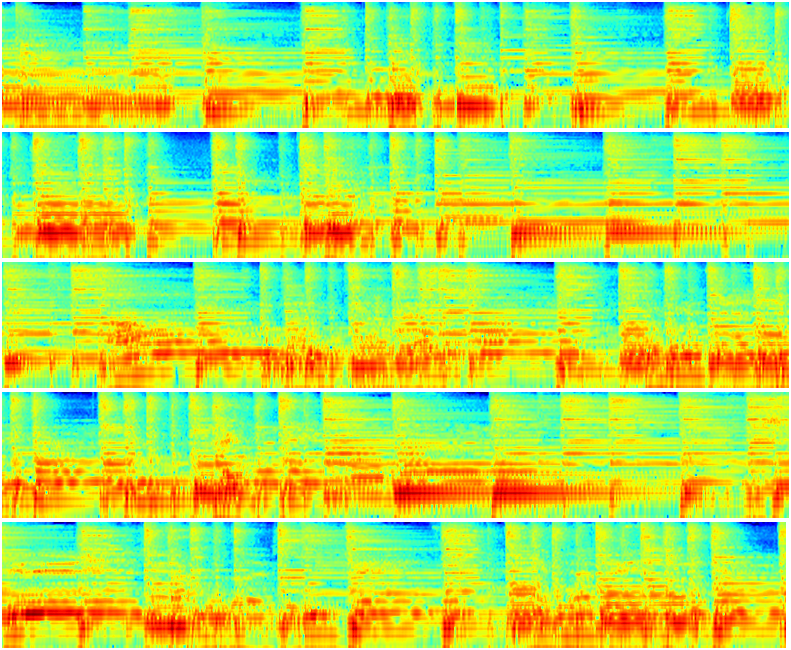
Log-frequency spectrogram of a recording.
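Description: Solo acoustic guitar instrumental: a steady stream of quickly picked notes and chords ringing together, with a few notes bending in pitch midway through.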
